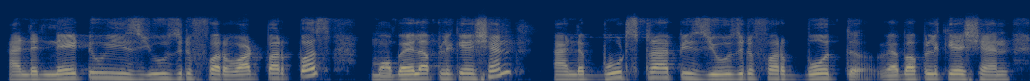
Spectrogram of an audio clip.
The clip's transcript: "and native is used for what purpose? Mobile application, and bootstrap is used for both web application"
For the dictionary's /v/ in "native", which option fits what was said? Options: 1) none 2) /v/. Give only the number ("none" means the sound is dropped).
1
